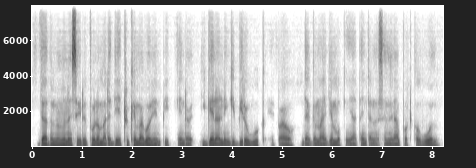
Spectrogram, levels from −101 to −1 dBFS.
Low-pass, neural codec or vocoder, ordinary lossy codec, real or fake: none; codec, 16 kHz, about 1 kbps, DyCAST, with the encoder's durations; none; fake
